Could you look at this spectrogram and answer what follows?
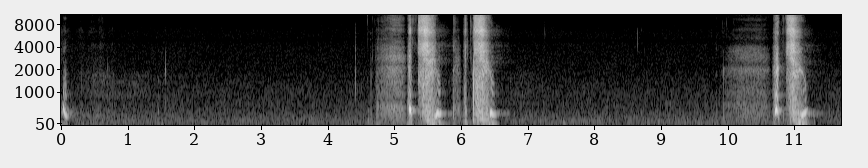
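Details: Morning sneezing fit in bed, 34 sneezes in total; three forceful sneezes, two close together then one after a pause, each with sharp inhaled build-up; sneezing fit.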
